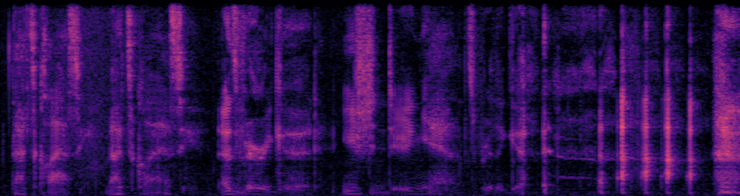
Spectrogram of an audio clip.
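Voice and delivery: hushed whispered praise; soft mock-reverent whisper. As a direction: whisper it like a secret compliment. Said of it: "I'm like".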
